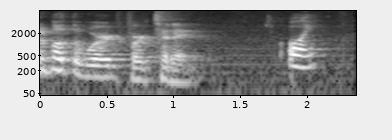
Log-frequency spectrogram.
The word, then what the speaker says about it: hoy: Hoy. Hoy. H-O-Y. And why don't we say hoy? Because the H is silent.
